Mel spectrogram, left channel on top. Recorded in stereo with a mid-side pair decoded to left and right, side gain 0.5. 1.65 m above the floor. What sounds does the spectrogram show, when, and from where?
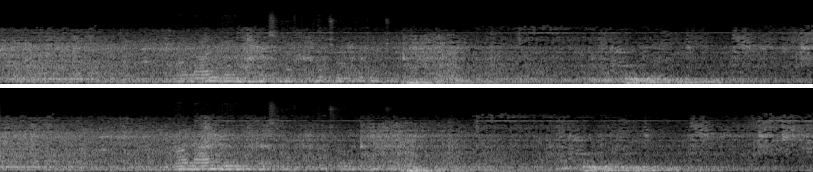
1.7 s a man speaking: 45° right, 0.9 m; by 3.9 s 40° left, 3 m
4.0 s an explosion: 15° right, 0.5 m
